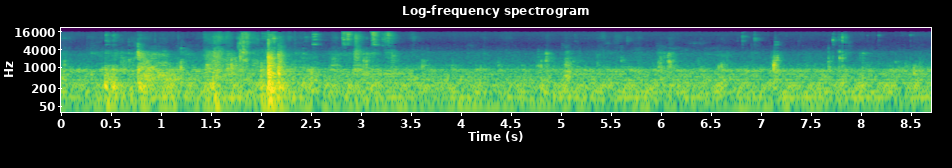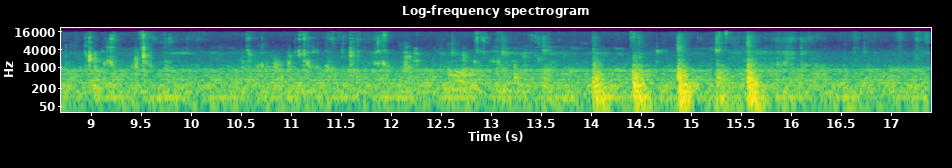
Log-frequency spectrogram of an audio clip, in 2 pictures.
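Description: Faint close-up chewing of bacon cheese pizza, with small wet mouth clicks, and a few louder bites into the crust in the last two seconds.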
